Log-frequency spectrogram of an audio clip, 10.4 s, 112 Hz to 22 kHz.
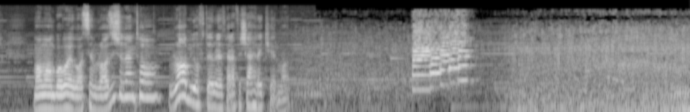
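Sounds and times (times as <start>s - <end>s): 
bus engine rumbling while pulling away: 0.0s - 10.3s
speech: 0.5s - 4.6s
bus horn blaring: 4.3s - 8.2s.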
